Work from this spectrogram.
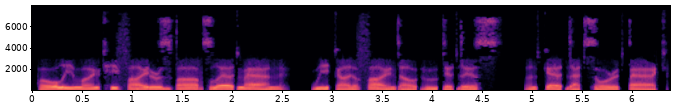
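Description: A man's voice: very deep voice, fairly even intonation, unhurried, a little mellow, no echo, lo-fi sound. A man voicing a dim, boastful male sidekick hero with a goofy, dragging delivery in a homemade cartoon.

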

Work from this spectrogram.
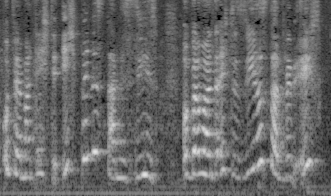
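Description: Pünktchen, a very high-pitched cheeky little girl. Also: expressive, a little fast, sharp tone, exaggerated voice. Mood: excited, gleeful. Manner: chattering, playful, fanciful. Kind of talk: 1960s German radio play acting. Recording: distant, noisy old vinyl record.

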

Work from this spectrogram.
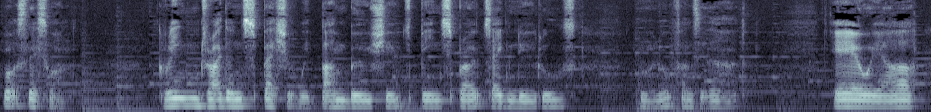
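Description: An actor as a wry football fan. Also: male voice, medium pitch, little pitch movement, takes it slowly, a little mellow, faint music behind. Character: wry football fan, melancholy narrator of an away trip. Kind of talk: radio play narration.

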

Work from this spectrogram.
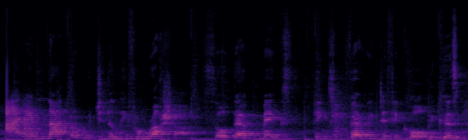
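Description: A young woman vocal coach, a native German speaker, explaining herself in casual commentary to the camera with lively gestures. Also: mid-range voice, a little fast, over music. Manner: animated, gestures a lot, explanatory. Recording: very echoey room.

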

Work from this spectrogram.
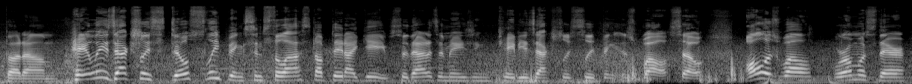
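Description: A man's voice: high voice, moderate pace, noisy background. A young man in his twenties giving chatty, upbeat updates to a handheld camera during a road trip. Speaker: vlogger. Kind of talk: casual travel vlog. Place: car and parking lot at night, handheld camera. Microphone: handheld camera at arm's length.

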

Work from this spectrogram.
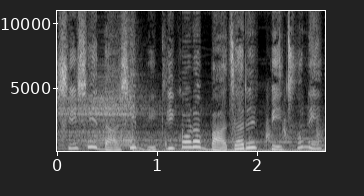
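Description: A woman's voice: very high-pitched, sing-song, moderate pace. A woman narrating a scripted fairytale cartoon as its storyteller. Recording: music behind the voice.

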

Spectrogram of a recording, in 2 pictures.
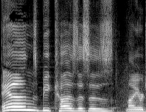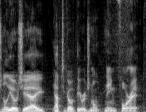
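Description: A young man giving casual, animated commentary as the host of a video game let's play. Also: sits high, normal speed, clean tone, soft background music.

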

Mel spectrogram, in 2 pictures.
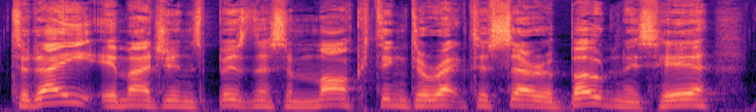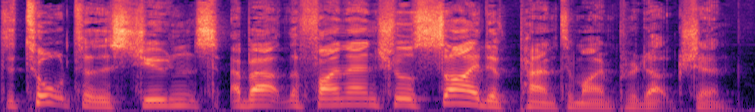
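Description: A man's voice: fairly high pitch, animated, brisk, few pauses, a little mellow. A man hosting a podcast, presenting a prepared introduction and putting questions to guests. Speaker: podcast host. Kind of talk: scripted podcast introduction and interviewing.

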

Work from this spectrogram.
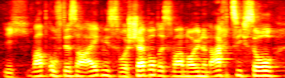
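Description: Higher-pitched Swabian man speaking at a rally. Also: little pitch movement, normal speed, dark tone. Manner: colloquial, addressing the crowd directly. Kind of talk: informal speech at a political rally. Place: outdoor stage under an open tent.

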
